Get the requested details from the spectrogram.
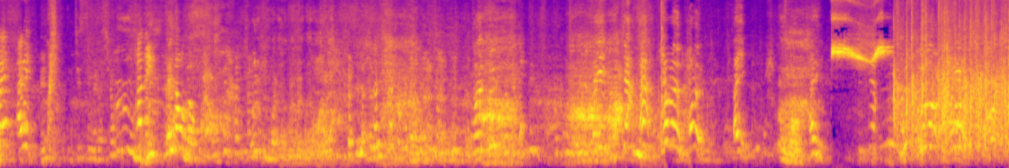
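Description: Young men and women shout and cheer excitedly nearby.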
